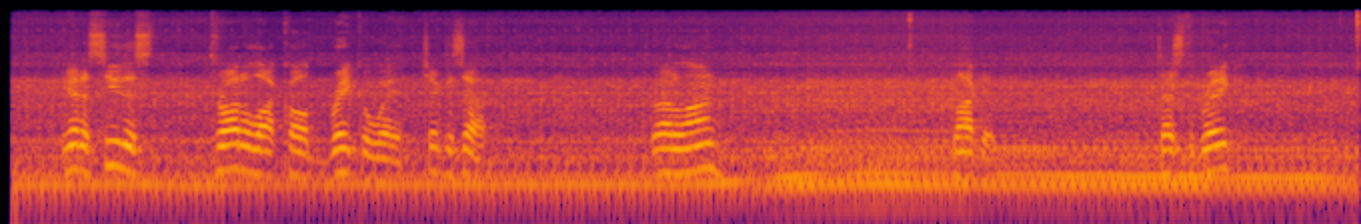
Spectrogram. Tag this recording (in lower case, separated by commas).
vehicle, motorcycle, speech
